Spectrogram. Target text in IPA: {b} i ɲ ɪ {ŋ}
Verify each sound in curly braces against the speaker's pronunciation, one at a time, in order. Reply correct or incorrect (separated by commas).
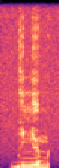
correct, incorrect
